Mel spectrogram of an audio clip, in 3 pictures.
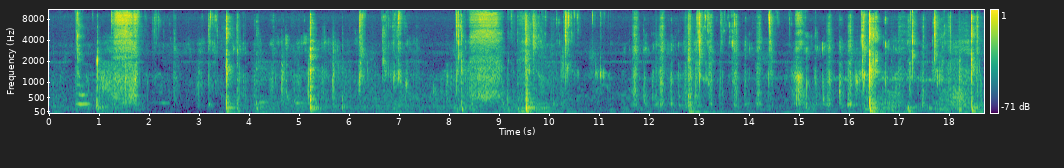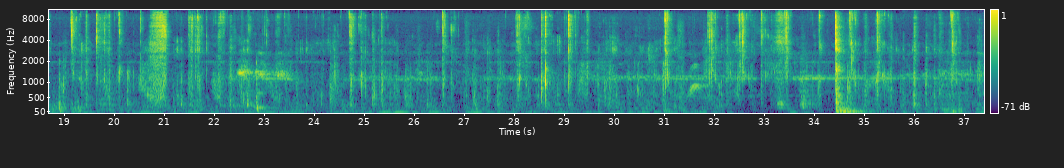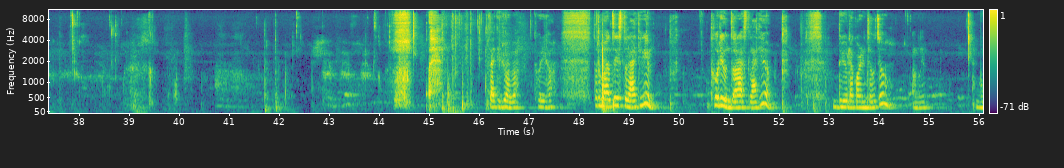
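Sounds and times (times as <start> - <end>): person chewing and crunching: 0.6 - 8.6, 9.2 - 40.2.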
